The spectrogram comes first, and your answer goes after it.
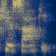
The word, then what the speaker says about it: Kiyosaki: agree with it actually robert kiyosaki i'm pronouncing his last name correctly yeah you are so uh his book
